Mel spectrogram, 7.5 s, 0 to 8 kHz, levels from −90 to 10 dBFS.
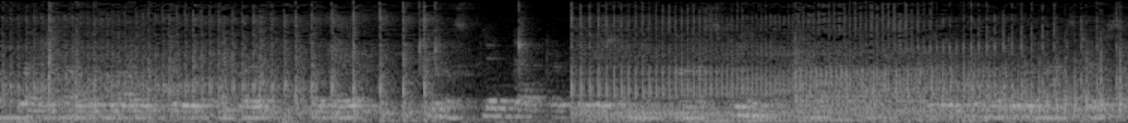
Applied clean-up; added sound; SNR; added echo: none; Squeak; 0 dB; reverberation time 0.7 s.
